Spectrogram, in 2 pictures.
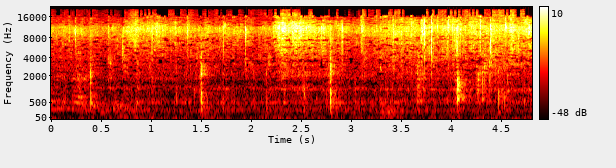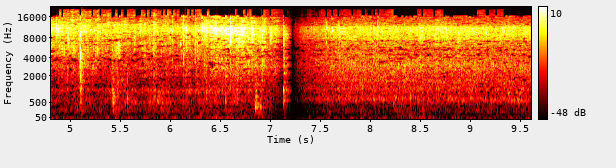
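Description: One kilo of mutton fries in a pot with a dense, continuous sizzle and repeated scraping stirs, then drops off briefly before the frying noise comes back just as steady.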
